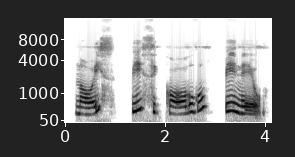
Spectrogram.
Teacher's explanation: >> Sim, um exemplo bastante comum ocorre em palavra como nós, psicólogo e pneu. Quando pronunciadas por nós brasileiros, é possível perceber o som de uma nova sílaba na pronúncia. Nessas palavras passam a ser ditas com uma vogal i. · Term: epêntese silábica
